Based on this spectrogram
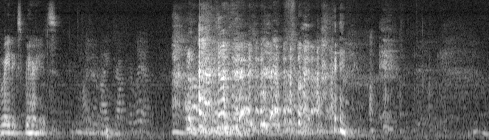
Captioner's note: everyone laughing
